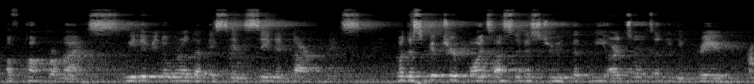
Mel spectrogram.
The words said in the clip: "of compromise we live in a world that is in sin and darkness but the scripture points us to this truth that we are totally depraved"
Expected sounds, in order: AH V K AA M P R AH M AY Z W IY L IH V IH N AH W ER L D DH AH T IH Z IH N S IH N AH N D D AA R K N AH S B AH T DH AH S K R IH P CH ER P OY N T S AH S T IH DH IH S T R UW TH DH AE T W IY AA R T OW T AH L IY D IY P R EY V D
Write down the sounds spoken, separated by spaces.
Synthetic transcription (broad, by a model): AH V K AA M P R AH M AY S W IY L IH V IH N AH W ER L D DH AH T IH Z IH N S IH N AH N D D AA R K N AH S B AH T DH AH S K R IH P CH ER P OY N T S AH S T IH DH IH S T R UW TH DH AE T W IY AA R T OW T AH L IY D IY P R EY V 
